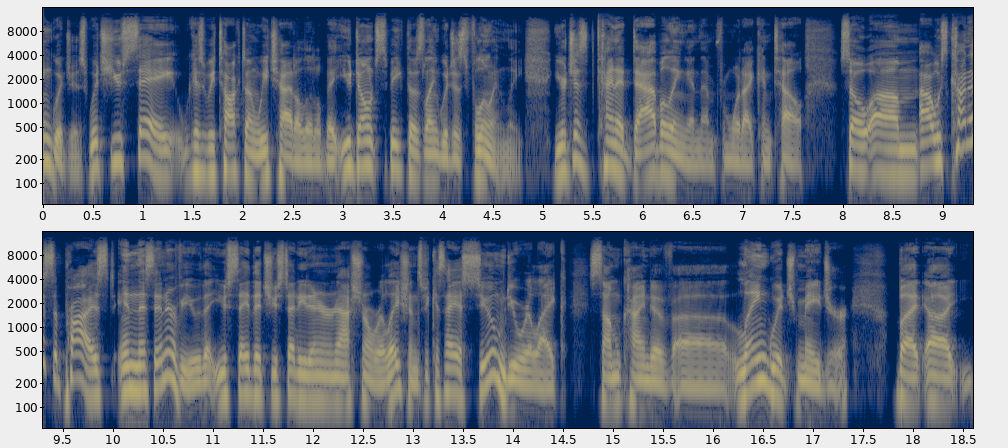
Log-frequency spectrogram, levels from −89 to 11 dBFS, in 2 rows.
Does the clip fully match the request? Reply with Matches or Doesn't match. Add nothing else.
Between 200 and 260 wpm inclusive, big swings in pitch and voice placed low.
Matches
